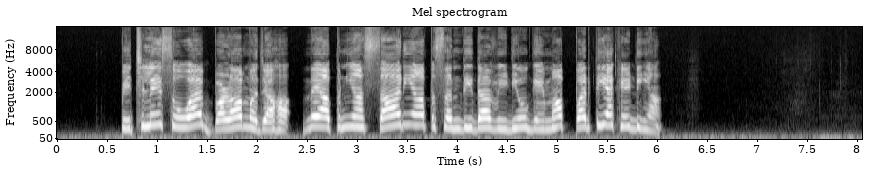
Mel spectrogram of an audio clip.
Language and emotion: Dogri, happy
